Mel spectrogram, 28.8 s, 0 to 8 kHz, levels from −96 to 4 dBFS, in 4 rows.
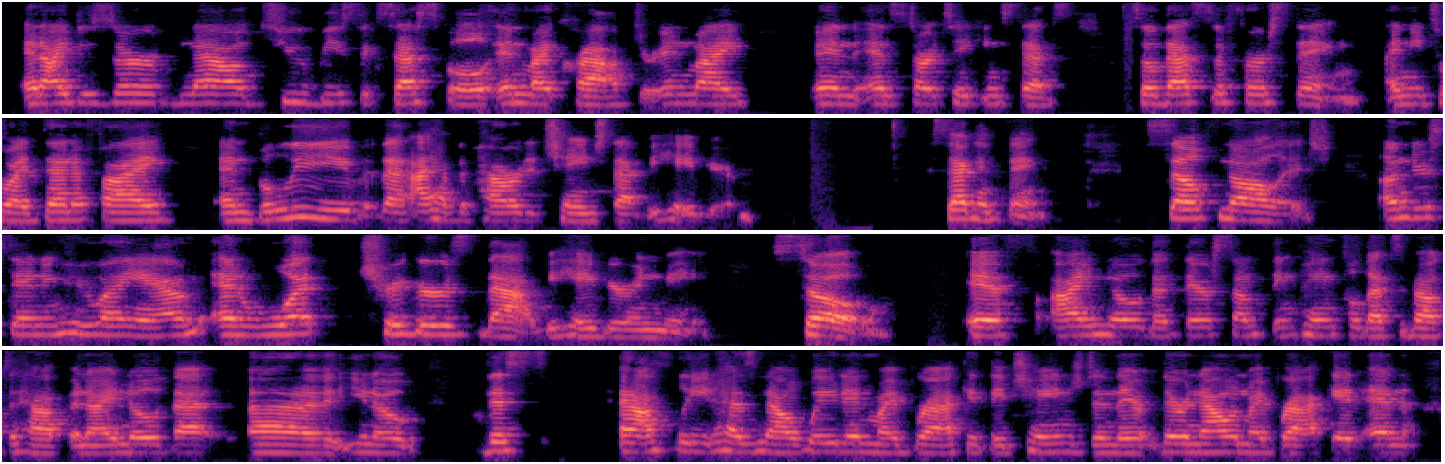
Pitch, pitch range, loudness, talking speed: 185 Hz, 175-205 Hz, -28 LUFS, 180 wpm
